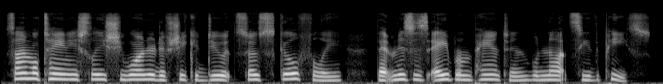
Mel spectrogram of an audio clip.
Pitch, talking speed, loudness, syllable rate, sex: 215 Hz, 170 wpm, -17 LUFS, 4.9 syllables/s, female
